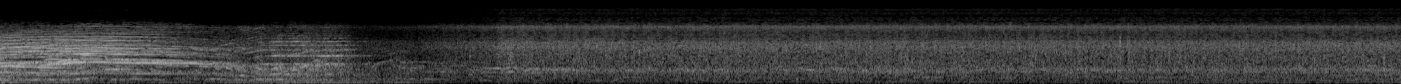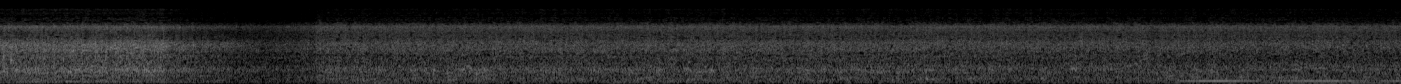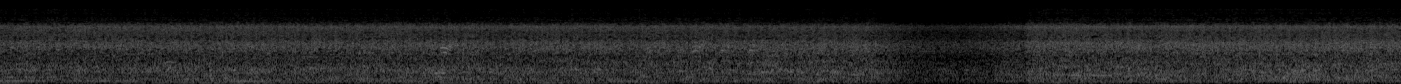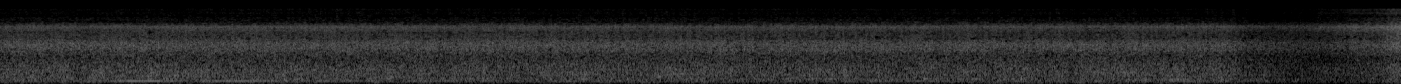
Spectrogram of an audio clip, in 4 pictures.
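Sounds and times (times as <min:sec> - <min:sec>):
fountain water splashing into pond: 0:00.0 - 0:56.0.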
